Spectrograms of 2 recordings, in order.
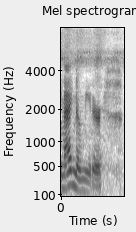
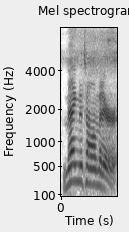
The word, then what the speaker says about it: magnetometer: or something magnetometer yes not a magnometer magnetometer uh in your phone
